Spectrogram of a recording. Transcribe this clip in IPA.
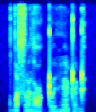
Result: dˤ e s l ɐ̃ z ʕ ɵ k ʈ ɵ ɪ̯ ɦ ẽ ʈ ẽ ɖ

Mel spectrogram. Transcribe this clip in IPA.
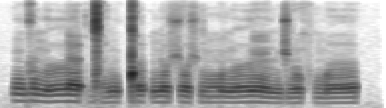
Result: ŋ ɡ ɤ n lː ɜ ʔ ɡ͡ǀ ɜ n ǃ ɤ ʔ n o ʃ o ʃ mː ɔ̃ n lː ɛ̃ n d͡ʒ õ f m ɤ

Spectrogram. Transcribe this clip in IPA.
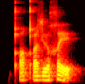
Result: qʼ ɑ qʼ y z ʉ χ e

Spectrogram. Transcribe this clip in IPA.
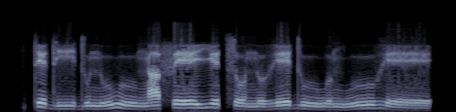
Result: t ɪ˦˨ d iː˨ d u˨ n u˦ w uː˨ ŋ a˦ f eː˦ j ɪ˦ t͡s o˨ n ʊ˨ ɣ e˦ d uː˨ w ʊ˨ ŋ w uː˦ ɣ eː˨

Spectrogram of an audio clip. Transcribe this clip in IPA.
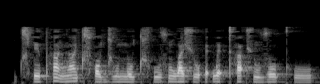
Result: t͡ɕʰ e˨ pʰ ã˦˨ ɡ ã˦ t͡ɕʰ ɔ˨ d͡ʑ u˨ n o˨ t͡ɕʰ u˨ s ũ˦˨ w ä˦˨ ʃ o˨ ʔ ɛ˦ ʔ w ɛ˦ ʔ kʰ ä˦ ʔ ʃ ũ˨ z o˦˨ ʊ̯ kʰ u˨

